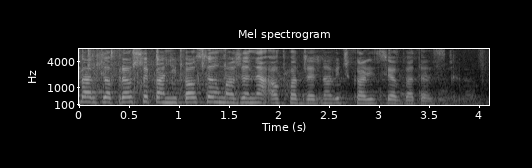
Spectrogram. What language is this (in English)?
Polish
